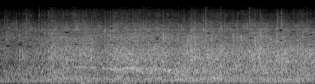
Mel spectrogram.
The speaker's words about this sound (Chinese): 这掌声不热烈，怎么唱这 啊？不，这掌声还不热烈呢。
